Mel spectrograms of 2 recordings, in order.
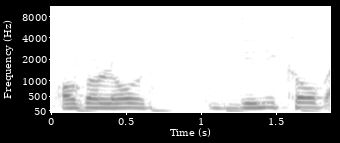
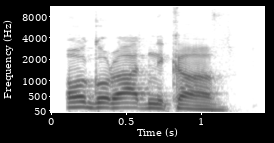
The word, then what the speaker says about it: Ogorodnikov: Interestingly, Dmitry Ogorodinikov, I still can't pronounce his name, is like Ogorodnikov.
